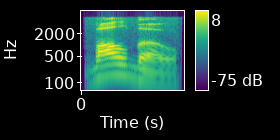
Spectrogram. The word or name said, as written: Balbo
